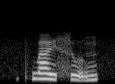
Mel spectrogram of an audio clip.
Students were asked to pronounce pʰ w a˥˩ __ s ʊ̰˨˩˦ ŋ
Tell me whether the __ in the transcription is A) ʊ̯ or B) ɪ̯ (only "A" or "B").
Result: B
